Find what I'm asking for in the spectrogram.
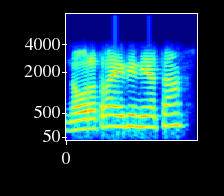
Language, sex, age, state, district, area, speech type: Goan Konkani, male, 45-60, Goa, Ponda, rural, conversation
